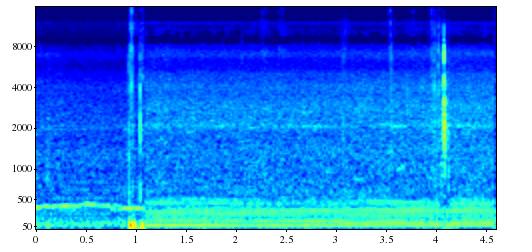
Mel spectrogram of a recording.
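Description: A small engine running steadily with a low, even hum, which sets in abruptly after a sharp click about a second in.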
